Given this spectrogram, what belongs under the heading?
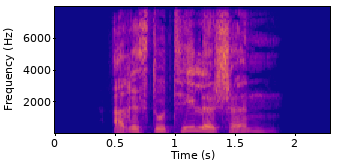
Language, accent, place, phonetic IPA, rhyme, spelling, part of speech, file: German, Germany, Berlin, [aʁɪstoˈteːlɪʃn̩], -eːlɪʃn̩, aristotelischen, adjective, De-aristotelischen.ogg
- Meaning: inflection of aristotelisch: 1. strong genitive masculine/neuter singular 2. weak/mixed genitive/dative all-gender singular 3. strong/weak/mixed accusative masculine singular 4. strong dative plural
